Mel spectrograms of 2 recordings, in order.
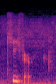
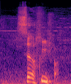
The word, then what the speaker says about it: Kifire: It is pronounced Kiefer or Kifire.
